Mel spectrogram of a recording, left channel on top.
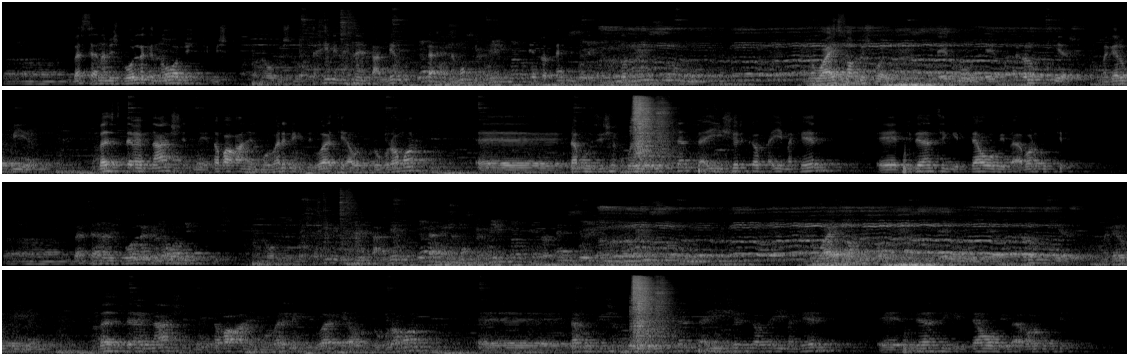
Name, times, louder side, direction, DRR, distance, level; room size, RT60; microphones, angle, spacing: voice 1, 0.0-1.2 1.4-1.9 4.1-7.3 7.6-9.8 11.4-11.6 12.1-12.3, equal, 5° right, -6 dB, 1.1 m, -46 dB
voice 2, 0.7-2.2 2.6-4.1 4.5-5.0 5.5-5.7 6.2-6.3 8.1-8.9 9.4-11.6 12.2-15.5 16.0-19.5 20.0-21.9, left 4 dB, 65° left, 5 dB, 0.3 m, -40 dB
sound 1, 1.0-20.6, right 1 dB, 30° right, 1.2 m, -45 dB
sound 2, 2.4-18.5, equal, 30° left, 0.8 m, -46 dB
sound 3, 5.9-10.8, right 3 dB, 50° right, 1.0 m, -41 dB
3.5 x 3.0 x 3.3 m, 0.98 s
head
